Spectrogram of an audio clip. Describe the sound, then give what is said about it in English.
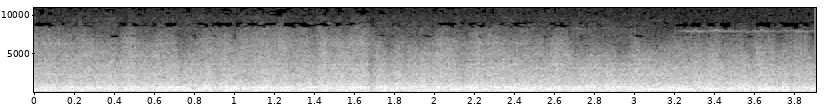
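A train rolls steadily along the rails at about 70 miles an hour with power shut off ahead of a speed check, a loud, dense rumble with a constant rushing roar and faint rhythmic clatter, unbroken throughout. “And it'll have to start braking down to 20 mile an hour from, we're just on 70 mile an hour.”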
